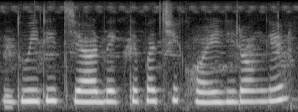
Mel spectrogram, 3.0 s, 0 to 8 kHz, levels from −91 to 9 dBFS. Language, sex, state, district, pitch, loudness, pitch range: Bengali, female, West Bengal, Alipurduar, 290 Hz, -14 LUFS, 280-300 Hz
